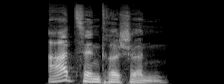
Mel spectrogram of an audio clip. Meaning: inflection of azentrisch: 1. strong genitive masculine/neuter singular 2. weak/mixed genitive/dative all-gender singular 3. strong/weak/mixed accusative masculine singular 4. strong dative plural
- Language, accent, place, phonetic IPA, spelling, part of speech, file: German, Germany, Berlin, [ˈat͡sɛntʁɪʃn̩], azentrischen, adjective, De-azentrischen.ogg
